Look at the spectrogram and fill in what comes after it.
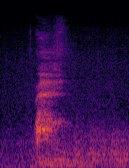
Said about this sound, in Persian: بارون، آره دیگه وقتشه. حتی اگه ماشینم زیر برف مونده باشه و اینجوری از چشم همه پنهون مونده باشه، بارون همه چی رو درست میکنه. آره همه چی رو درست میکنه.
